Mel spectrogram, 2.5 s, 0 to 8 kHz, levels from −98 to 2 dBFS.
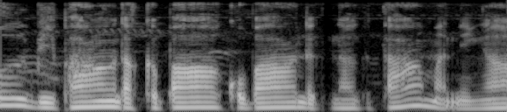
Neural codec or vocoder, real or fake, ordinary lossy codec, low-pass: none; real; none; 7.2 kHz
